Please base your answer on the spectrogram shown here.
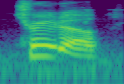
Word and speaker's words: Trudeau: How do you pronounce it? Trudeau.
